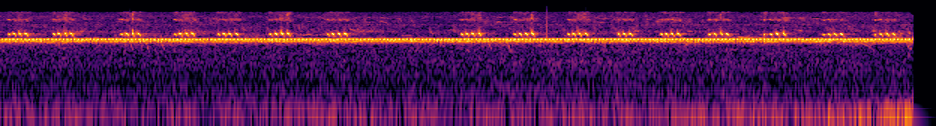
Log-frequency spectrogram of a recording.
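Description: Cricket chirping in quick, high pulses, about four a second, over a steady high ringing trill, with a low rumbling background.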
